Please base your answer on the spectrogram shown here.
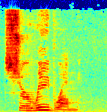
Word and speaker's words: cerebrum: If the word begins with the C and is followed by those vowels E, I, or U, that C should become an S sound, a soft C sound.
